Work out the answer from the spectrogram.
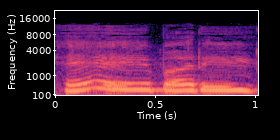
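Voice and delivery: sarcastic singsong hello to the maniac; fake friendly greeting. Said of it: "and they're like".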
